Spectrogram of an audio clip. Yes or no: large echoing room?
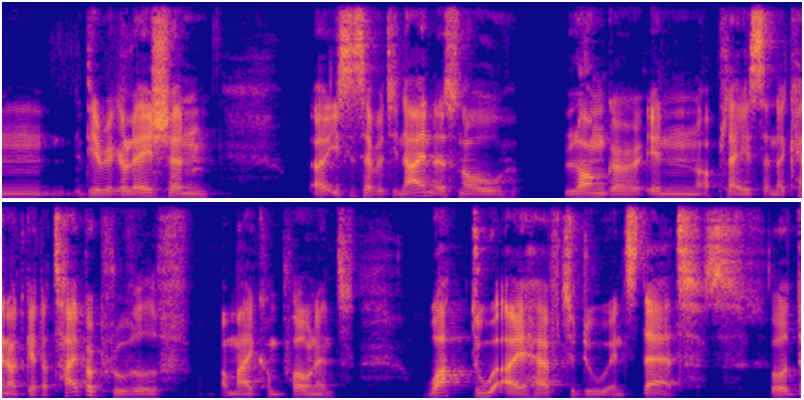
no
